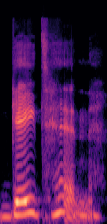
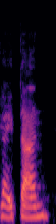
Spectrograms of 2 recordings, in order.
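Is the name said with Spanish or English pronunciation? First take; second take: English; Spanish. First: The name is said with English pronunciation. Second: The name is said with Spanish pronunciation. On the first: "Not Guy, Gayton" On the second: "because that's how you would say it in Spanish"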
